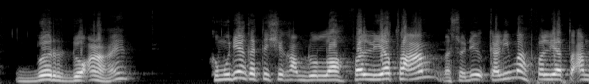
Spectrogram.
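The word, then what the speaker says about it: فليطعم: Kalimah falyat'am ni iaitu cara bacanya, huruf lam dibariskan mati, kemudian huruf ya dan huruf ain dibariskan dengan baris atas. Kita baca falyat'am.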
